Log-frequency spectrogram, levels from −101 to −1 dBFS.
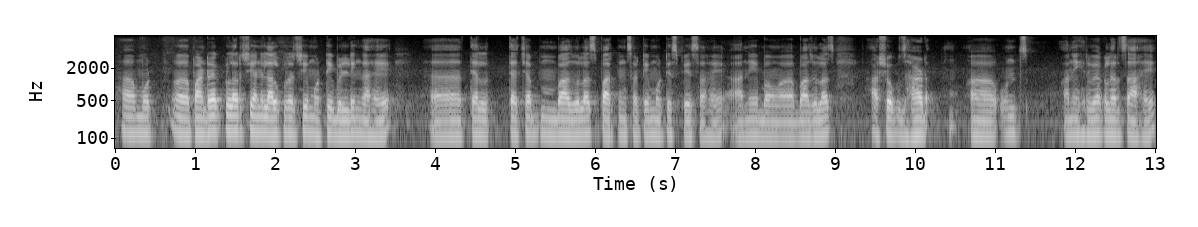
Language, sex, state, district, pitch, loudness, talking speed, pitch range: Marathi, male, Maharashtra, Solapur, 115 Hz, -26 LUFS, 150 wpm, 105-120 Hz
